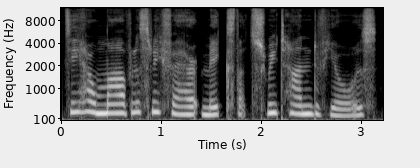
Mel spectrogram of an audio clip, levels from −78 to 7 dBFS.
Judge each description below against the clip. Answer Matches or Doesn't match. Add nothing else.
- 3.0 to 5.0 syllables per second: Matches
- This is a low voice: Doesn't match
